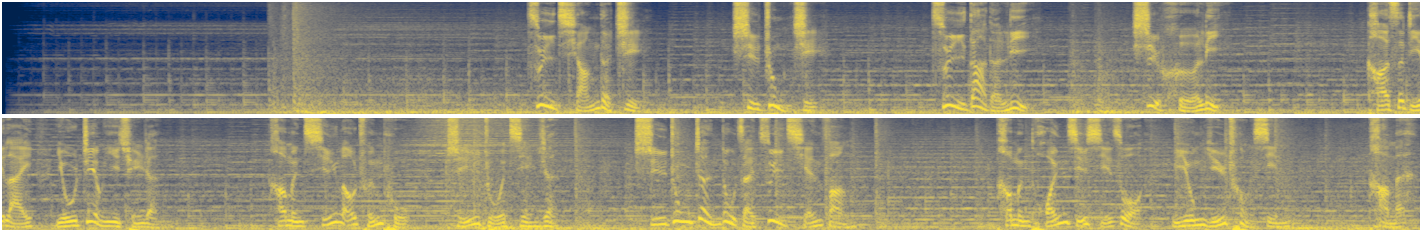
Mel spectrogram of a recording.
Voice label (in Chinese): 宣传片; 卡思迪莱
